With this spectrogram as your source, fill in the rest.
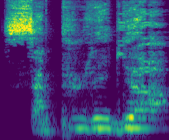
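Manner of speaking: whispering. A player's character whispers over the communication tree: whispering. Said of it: "je chuchote".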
